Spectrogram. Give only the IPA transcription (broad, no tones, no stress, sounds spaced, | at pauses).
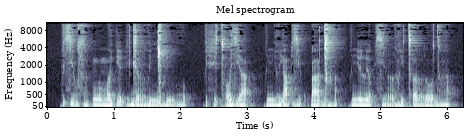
sʲ ɔ̤ s a̤ p ŋ o m ʌ pʲ ɔ pʲ ɔ̤ ɡʲ ʌ r o̤ j ŋ͡ǀ o̤ j ŋ o̤ | fʲ ʌ tʼ ɔ zʲ a | nʲ ɔ̤ j a p zʲ a̤ p k͡p a ɡ͡ǀ a̤ | nʲ ɔ lʲ ɔ p sʲ a̤ r a̤ j tʼ ʌ r o d a̤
